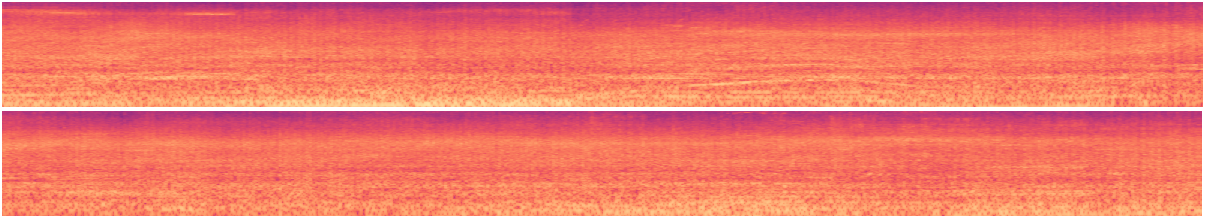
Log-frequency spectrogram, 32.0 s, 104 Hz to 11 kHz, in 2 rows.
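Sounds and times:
diesel trucks driving past: 0.0s - 32.0s
motorbikes: 0.0s - 32.0s.

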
